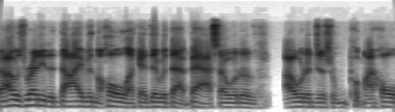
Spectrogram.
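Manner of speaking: usual speaking voice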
